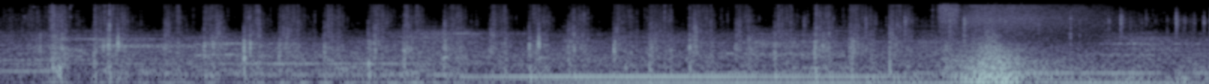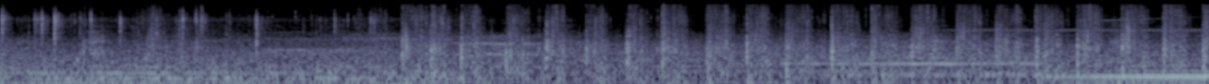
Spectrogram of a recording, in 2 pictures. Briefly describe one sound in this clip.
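Footsteps crunch steadily over rock and gravel.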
